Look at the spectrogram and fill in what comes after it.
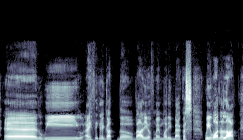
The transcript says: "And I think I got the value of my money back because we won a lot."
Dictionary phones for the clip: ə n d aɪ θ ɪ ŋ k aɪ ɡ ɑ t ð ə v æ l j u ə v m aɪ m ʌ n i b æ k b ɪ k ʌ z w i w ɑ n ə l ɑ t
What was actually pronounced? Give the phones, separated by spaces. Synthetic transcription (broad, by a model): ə n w aɪ θ ɪ ŋ k aɪ ɡ ɑ t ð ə v æ l j u ə v m aɪ m ʌ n i b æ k k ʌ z w i w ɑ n ə l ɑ t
